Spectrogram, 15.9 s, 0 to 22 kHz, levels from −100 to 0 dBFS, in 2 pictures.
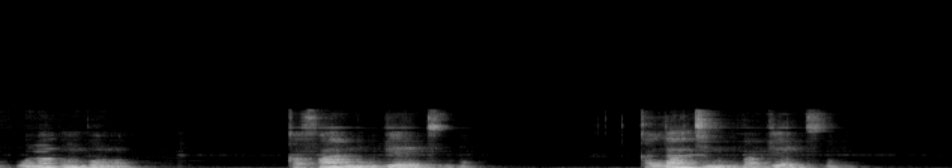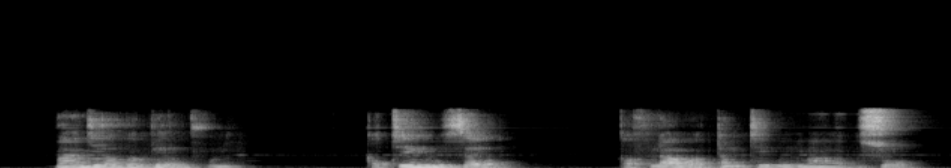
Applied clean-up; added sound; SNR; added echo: neural mask model DeepFilterNet 3.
